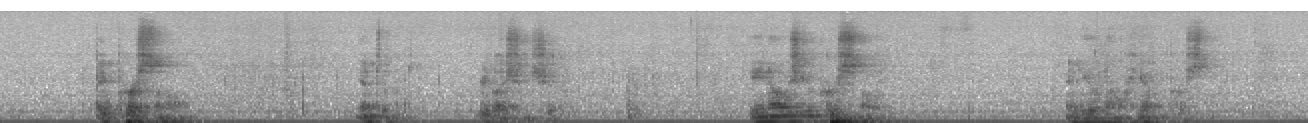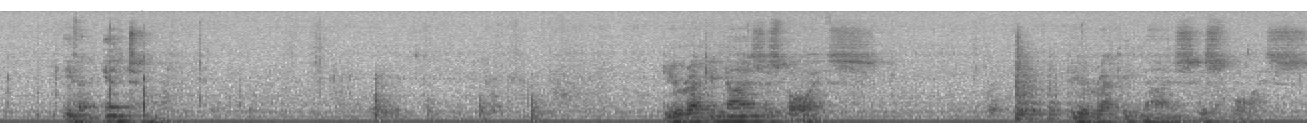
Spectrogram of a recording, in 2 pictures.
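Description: An older man speaks slowly and deliberately into a microphone, with long pauses.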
